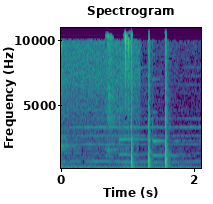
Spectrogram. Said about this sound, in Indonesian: kuparkirkan motorku dan langsung saja ku ketuk pintu rumah Ebi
